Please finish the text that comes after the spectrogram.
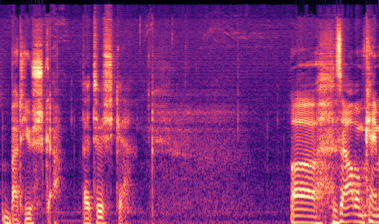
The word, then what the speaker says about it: Batushka: H their name the band name is called batushka b a t u s h Ka a but it's pronounced batushka batushka uh this album came out in 2015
